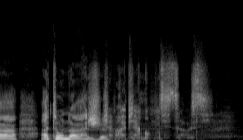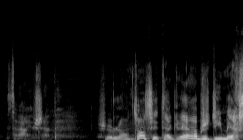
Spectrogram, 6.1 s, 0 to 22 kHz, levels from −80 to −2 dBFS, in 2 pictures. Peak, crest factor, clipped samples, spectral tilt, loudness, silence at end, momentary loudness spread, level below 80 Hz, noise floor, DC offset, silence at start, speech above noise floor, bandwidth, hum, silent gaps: -10 dBFS; 20 dB; under 0.1%; -2.5 dB/octave; -29 LUFS; 0 s; 16 LU; -76 dBFS; -59 dBFS; under 0.1%; 0 s; 31 dB; 17.5 kHz; none; none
